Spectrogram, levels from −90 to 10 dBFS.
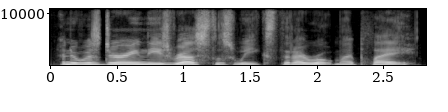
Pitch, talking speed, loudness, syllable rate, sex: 215 Hz, 255 wpm, -14 LUFS, 6.2 syllables/s, female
